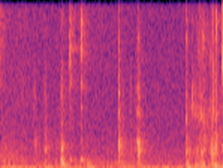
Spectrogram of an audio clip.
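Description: Someone types on a computer keyboard while writing Python code, producing a quick, irregular run of close, crisp keystrokes with brief pauses between bursts.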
